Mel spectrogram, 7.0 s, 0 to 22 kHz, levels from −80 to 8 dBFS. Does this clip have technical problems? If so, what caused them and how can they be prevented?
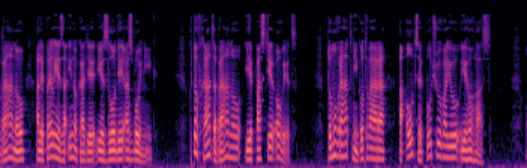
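Yes. Throughout the speech, the audio was read two samples at a time (double speed): the reader treated each pair of samples as a single frame, as though the stream had two channels or samples twice as wide, and so took in the audio twice as fast as it was recorded. The result plays at 2x speed and a full 12 semitones, one octave, higher. Prevent this by declaring the channel count and sample width explicitly at both writer and reader, and checking that they match.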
